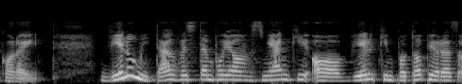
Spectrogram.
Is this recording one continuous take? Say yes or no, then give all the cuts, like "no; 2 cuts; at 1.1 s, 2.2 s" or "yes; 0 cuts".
yes; 0 cuts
